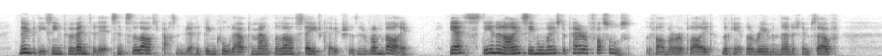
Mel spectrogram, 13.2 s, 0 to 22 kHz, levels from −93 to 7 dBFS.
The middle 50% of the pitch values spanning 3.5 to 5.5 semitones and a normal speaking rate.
No: average, 4.5 semitones; fast, 210 wpm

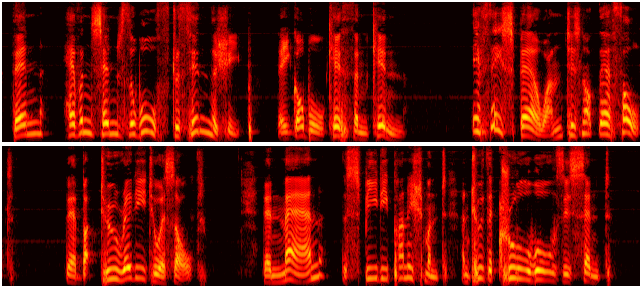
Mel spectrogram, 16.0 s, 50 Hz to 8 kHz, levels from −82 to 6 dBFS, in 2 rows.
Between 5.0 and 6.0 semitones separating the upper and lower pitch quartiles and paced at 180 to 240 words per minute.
No: wide, 5.5 semitones; average, 145 wpm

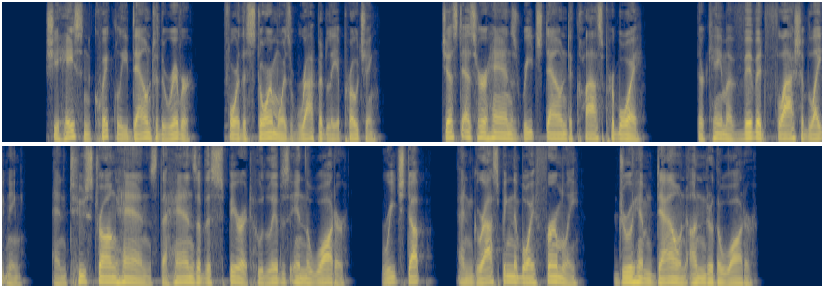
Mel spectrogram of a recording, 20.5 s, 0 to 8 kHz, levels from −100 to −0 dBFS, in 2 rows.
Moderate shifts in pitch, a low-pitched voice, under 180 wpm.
Yes: average, 3.7 semitones; very low, 95 Hz; average, 165 wpm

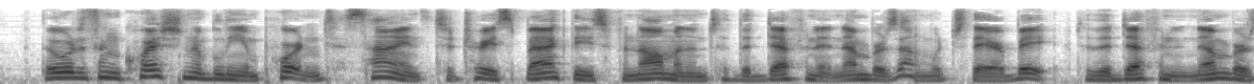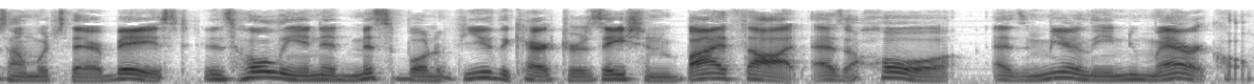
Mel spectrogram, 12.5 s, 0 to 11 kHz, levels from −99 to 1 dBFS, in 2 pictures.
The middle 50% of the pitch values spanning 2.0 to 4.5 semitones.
No: average, 5.2 semitones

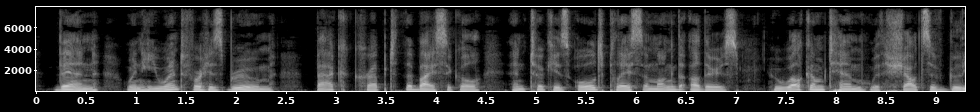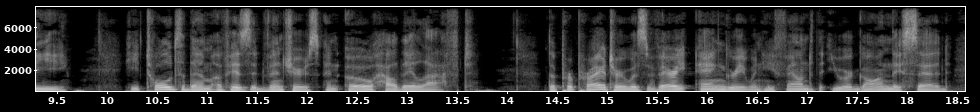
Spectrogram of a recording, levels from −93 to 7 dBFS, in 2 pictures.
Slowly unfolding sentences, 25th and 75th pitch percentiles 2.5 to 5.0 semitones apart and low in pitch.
No: average, 170 wpm; average, 4.2 semitones; low, 125 Hz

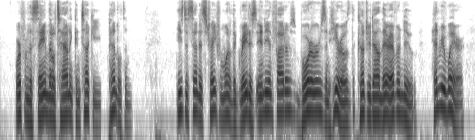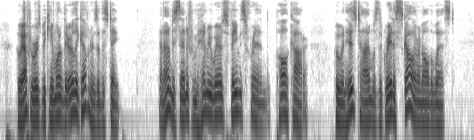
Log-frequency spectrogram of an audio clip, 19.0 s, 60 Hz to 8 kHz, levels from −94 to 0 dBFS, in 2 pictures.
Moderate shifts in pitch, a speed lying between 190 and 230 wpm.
Yes: average, 4.6 semitones; average, 200 wpm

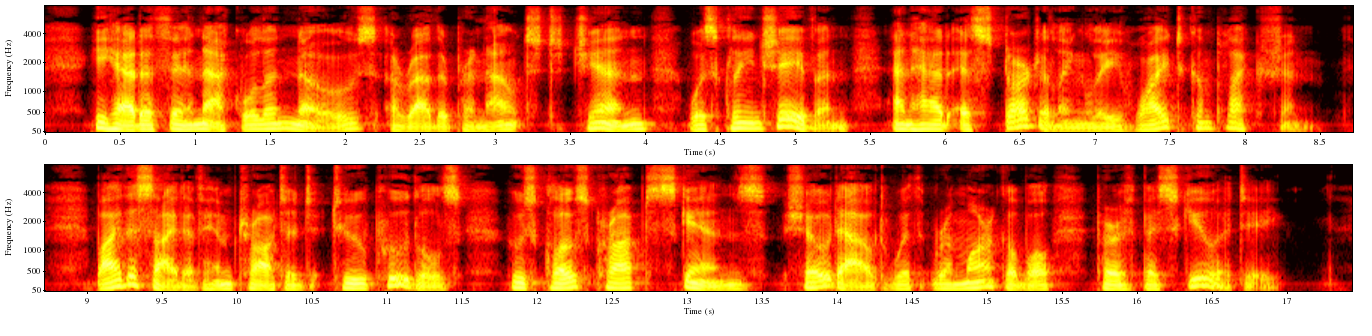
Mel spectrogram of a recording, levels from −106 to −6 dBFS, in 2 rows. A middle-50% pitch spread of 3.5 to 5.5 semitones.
Yes: average, 4.4 semitones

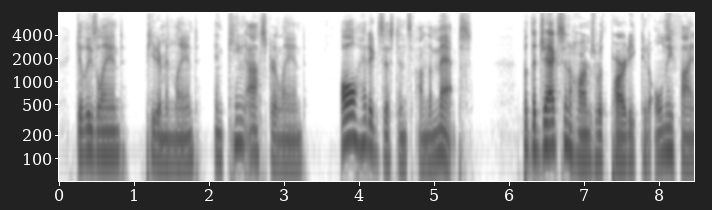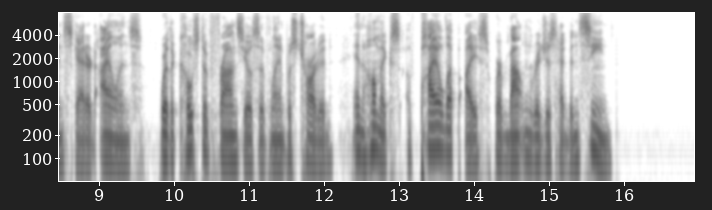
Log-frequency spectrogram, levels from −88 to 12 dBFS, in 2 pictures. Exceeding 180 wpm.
No: average, 160 wpm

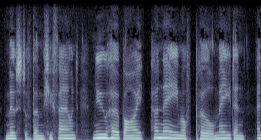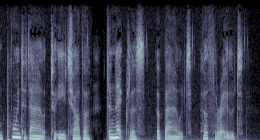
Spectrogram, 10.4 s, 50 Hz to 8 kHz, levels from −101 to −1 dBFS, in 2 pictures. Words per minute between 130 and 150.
Yes: average, 140 wpm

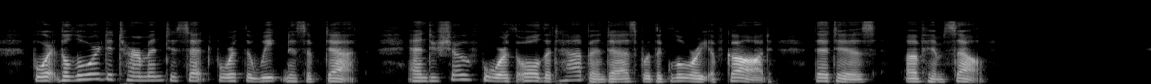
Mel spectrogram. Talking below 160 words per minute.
Yes: average, 145 wpm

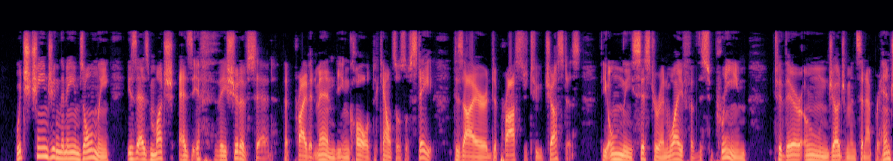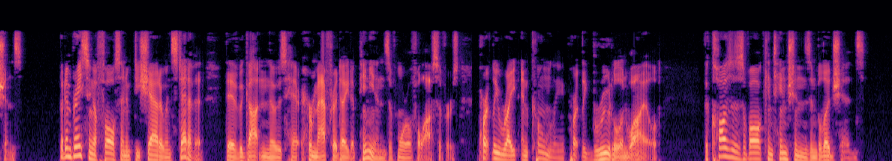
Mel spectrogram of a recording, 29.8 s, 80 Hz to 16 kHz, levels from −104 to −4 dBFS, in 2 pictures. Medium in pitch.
No: low, 105 Hz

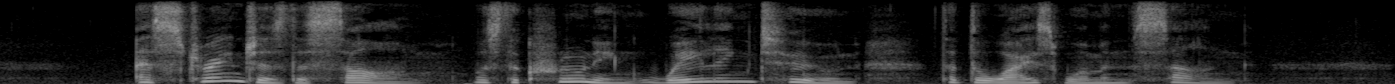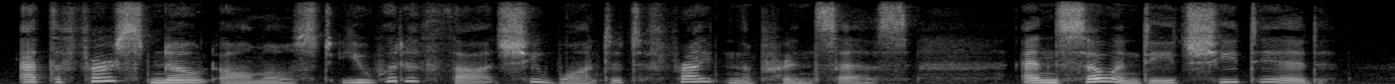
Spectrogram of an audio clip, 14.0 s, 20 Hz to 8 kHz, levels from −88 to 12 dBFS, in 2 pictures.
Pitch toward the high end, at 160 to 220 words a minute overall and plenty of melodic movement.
No: high, 210 Hz; average, 150 wpm; wide, 6.8 semitones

